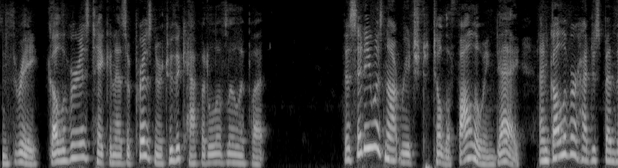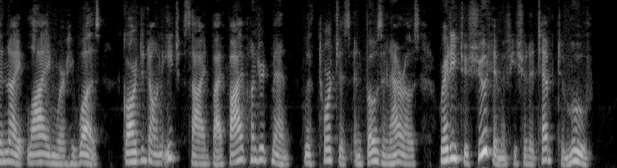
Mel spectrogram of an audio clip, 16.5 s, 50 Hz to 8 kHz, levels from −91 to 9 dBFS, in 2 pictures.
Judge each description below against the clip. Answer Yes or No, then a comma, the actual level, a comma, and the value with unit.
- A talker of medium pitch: Yes, medium, 155 Hz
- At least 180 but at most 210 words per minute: Yes, fast, 205 wpm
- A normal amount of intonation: No, wide, 6.1 semitones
